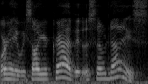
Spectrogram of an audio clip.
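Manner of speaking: high, loud, gushing voice.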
